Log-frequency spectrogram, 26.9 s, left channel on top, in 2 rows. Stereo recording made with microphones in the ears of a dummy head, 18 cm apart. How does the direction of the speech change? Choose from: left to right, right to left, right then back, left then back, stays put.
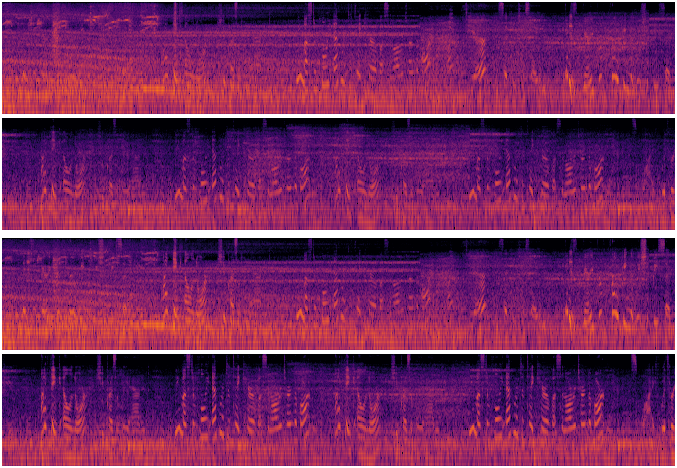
left then back.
